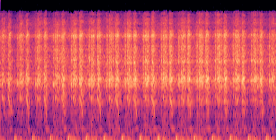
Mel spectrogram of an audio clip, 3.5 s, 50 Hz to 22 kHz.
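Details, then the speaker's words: Suzuki GN125 non-runner, unridden for over a year, with fresh fuel, a new battery and a clean fuel filter: steady cranking with no catch. The fuel tap was on reserve and it started once switched to ON. "Now, this is the part that I made the mistake on at this kind of stage, because the fuel tap there is on reserve, which should be fine in my opinion."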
